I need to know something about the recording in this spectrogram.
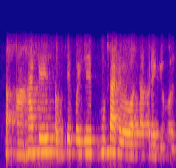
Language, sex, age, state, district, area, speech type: Maithili, male, 18-30, Bihar, Sitamarhi, rural, conversation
